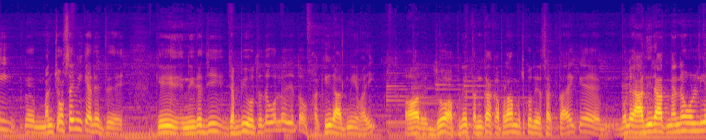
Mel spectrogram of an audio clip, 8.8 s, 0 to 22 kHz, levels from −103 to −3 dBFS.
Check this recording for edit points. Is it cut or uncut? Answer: uncut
